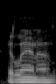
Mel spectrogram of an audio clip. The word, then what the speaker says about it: Atlanta: I've been to every food hall I could find in the Southeast, and there's one in Atlanta on did you guys grow up in the South, too? – Yeah. – So I say everything Southern. Atlanta, like there's no T at the end.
